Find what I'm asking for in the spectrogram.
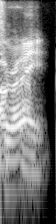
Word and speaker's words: Bauckham: we've got Eric Dressen, Bryce Knights, Christian Hosoi, Chris Bauckham. I hope I'm saying his name right. – Yeah, Chris. – That's Bauckham. – Right.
